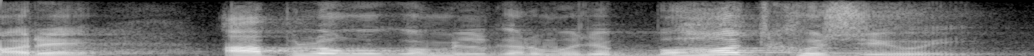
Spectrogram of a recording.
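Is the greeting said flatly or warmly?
warmly. It is said warmly, with lively expression.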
